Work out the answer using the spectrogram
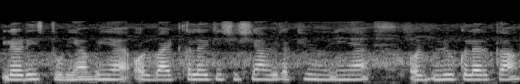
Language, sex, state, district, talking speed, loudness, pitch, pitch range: Hindi, female, Punjab, Fazilka, 195 wpm, -17 LUFS, 225 Hz, 215-230 Hz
